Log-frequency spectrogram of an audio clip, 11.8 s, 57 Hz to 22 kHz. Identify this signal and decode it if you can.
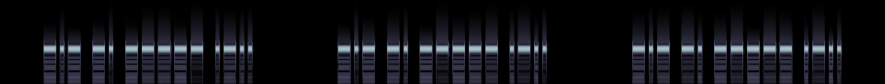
Morse code, heard as a keyed tone, about 21 wpm, 700 Hz. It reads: KN0L KN0L KN0L
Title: USA Call Signs - 4 Characters - Repeated 3x - 22wpm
